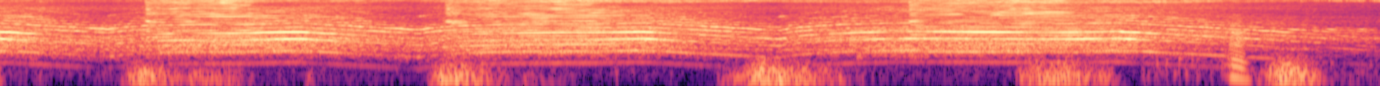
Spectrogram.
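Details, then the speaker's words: Electric wood planer spinning up to a high steady whine held evenly through each pass, no wobble or rattle; slight vibration at high RPM is normal, smooth-running planer. "Nah, mesin yang bergetar itu sebenarnya wajar ya, karena ini perputaran RPM tinggi."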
